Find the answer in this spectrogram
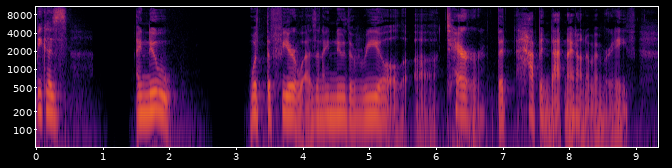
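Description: Speaking at a fairly slow pace with an American accent, a woman comes through on a very clean recording with a silent background. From Los Angeles, US. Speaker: filmmaker and activist. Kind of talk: interview.

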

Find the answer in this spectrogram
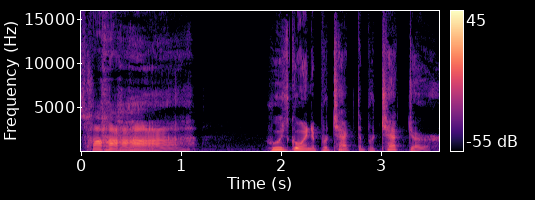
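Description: A put-on character voice at low-to-middle pitch speaks at a moderate pace in a very clean recording with a silent background. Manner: mocking, villainous laugh.

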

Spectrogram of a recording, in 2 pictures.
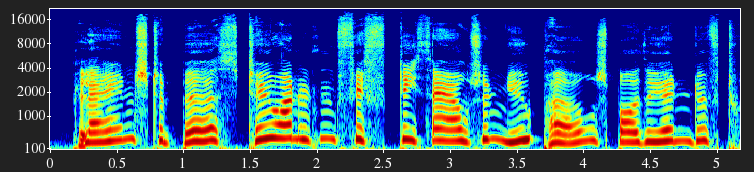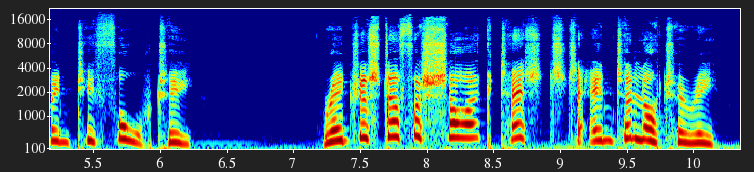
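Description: The voice is a put-on character with a high pitch. Its pace is very slow. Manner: mumbling to herself.

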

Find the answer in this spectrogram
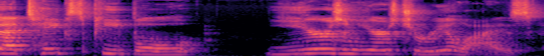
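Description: A woman with an American accent uses a raised, projected voice with a bright, sharp tone and speaks at a very slow pace. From US West Coast (Richmond, California). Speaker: musician and performer. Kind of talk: casual interview chat.

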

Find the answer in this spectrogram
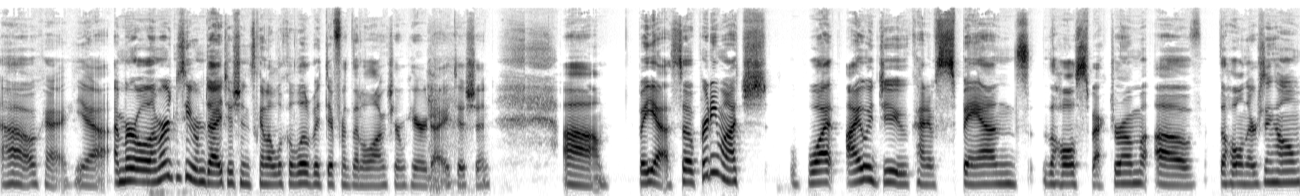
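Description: In a normal speaking voice, a woman with an American accent talks at a moderate pace and a fairly low pitch with ordinary pitch variation, recorded very cleanly against a silent background in dry, close sound with no echo. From Massachusetts. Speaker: dietitian. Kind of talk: casual interview.

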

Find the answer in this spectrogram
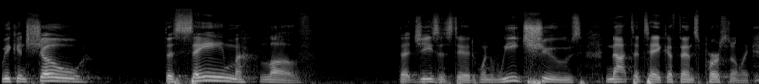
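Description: The pace is very slow. Long pauses come often. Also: man, medium pitch for a man. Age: 40s. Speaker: pastor. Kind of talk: sermon. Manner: informal, humorous.

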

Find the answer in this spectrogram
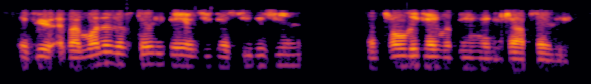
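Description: A man with an ordinary speaking voice talks in a medium pitch with ordinary pitch variation. His loudness swings a lot. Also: moderate pace. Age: 50s. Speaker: rock singer-songwriter. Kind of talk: casual interview.

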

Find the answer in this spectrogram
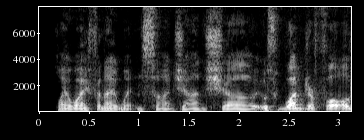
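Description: A man with an American accent and a plain, everyday voice talks at a moderate pace, with a medium pitch and fairly even intonation. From Chicago. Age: 50s. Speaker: magician. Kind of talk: casual chat. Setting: video call.

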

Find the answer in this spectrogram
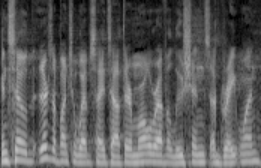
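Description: Here is an unremarkable speaking voice with fairly even intonation. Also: man. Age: 40s. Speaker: pastor. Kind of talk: sermon.

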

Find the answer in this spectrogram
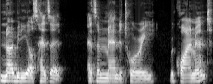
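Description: Recorded very cleanly against a silent background, a woman with an Australian accent talks at a very deep, low pitch with fairly even intonation. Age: 50s. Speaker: tech company founder and CEO. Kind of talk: interview conversation.

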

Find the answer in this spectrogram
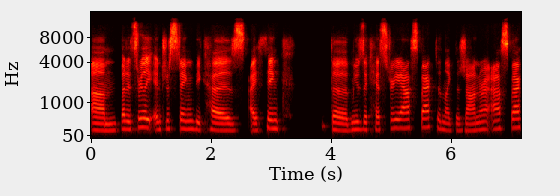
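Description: A woman speaks at a fairly slow pace in a fairly low voice with an American accent. Hers is a plain, everyday voice with ordinary pitch variation. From Cape Cod, Massachusetts. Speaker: high school music technology teacher. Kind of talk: interview conversation.

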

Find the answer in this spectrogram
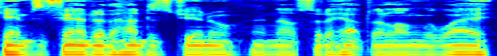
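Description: Over a silent background on a very clean recording, a man with a New Zealand accent speaks in a very deep, low voice with a dark, mellow tone and monotone, flat intonation. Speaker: hunter and father. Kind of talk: casual chat.

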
